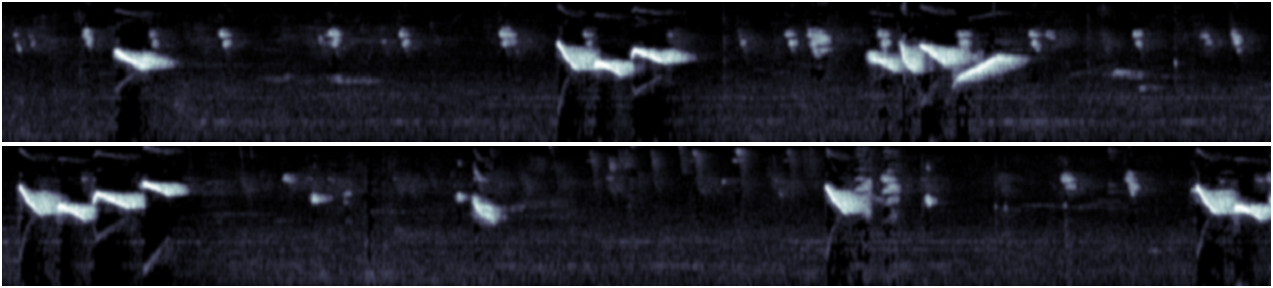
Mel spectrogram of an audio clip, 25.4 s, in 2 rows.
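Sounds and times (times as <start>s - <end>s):
green-winged saltator whistled song: 0.1s - 4.1s, 5.0s - 7.0s, 7.8s - 14.6s, 15.5s - 16.6s, 17.2s - 22.1s, 22.7s - 25.3s.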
